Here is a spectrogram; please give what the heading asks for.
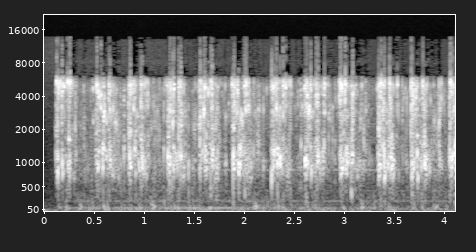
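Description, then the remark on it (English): Steady splashing and sloshing of water with irregular thuds of a horse's hooves as it walks through water, continuous for several seconds, with no voices. “Okay, so in case you didn't catch what that is, that's a horse walking in water.”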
